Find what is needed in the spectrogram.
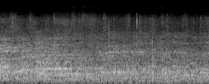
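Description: Unintelligible overlapping voices of people calling out, echoing in a large gym, over the scuffing and stamping of wrestlers' feet on the mat.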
